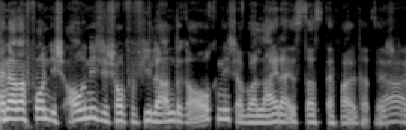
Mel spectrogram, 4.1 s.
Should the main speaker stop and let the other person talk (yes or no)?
yes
